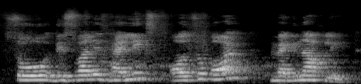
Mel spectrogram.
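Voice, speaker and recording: A man's voice: sits high, a little slow. A young man teaching in lecture style, repeating key phrases for emphasis and often saying okay. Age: young adult. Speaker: physiotherapy teacher. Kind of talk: classroom-style lecture at a whiteboard. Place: small bare indoor room with whiteboard. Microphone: camera mic a few steps away. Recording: very echoey room, distant microphone.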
